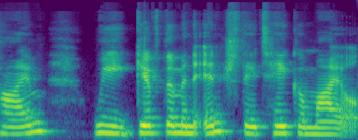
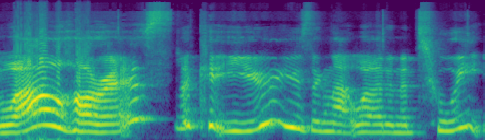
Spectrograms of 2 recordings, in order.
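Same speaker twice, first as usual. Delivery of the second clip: mock admiration; 3 semitones higher, 4 dB louder than usual. Mock praise of the tweeter.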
